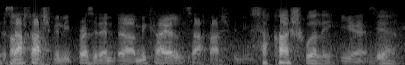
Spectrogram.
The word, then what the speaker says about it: Saakashvili: How do you pronounce his name? Saakashvili, President Mikhail Saakashvili.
